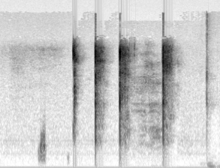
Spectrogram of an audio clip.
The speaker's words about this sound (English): I hear someone clapping. I don't know who that is, but no, I'm sorry. It's me.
